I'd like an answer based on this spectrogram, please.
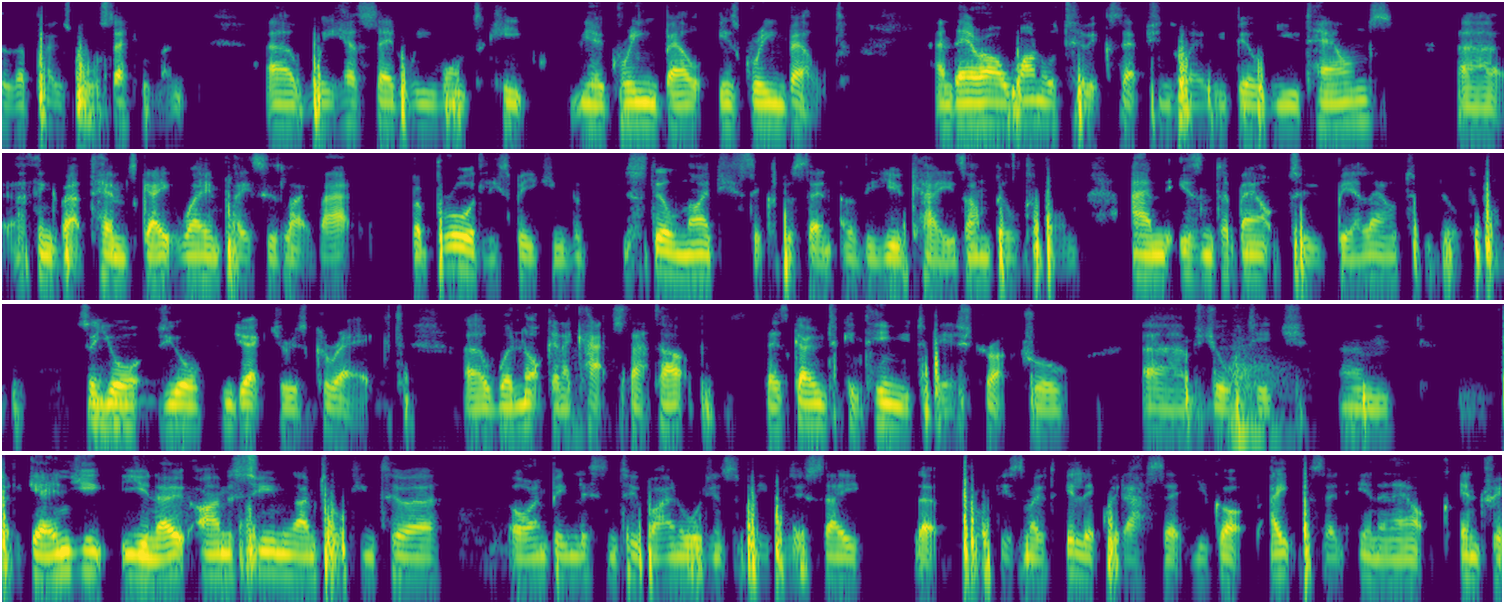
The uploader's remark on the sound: Apologies for the sound quality on this episode, we had a few connection issues which couldn't be fixed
